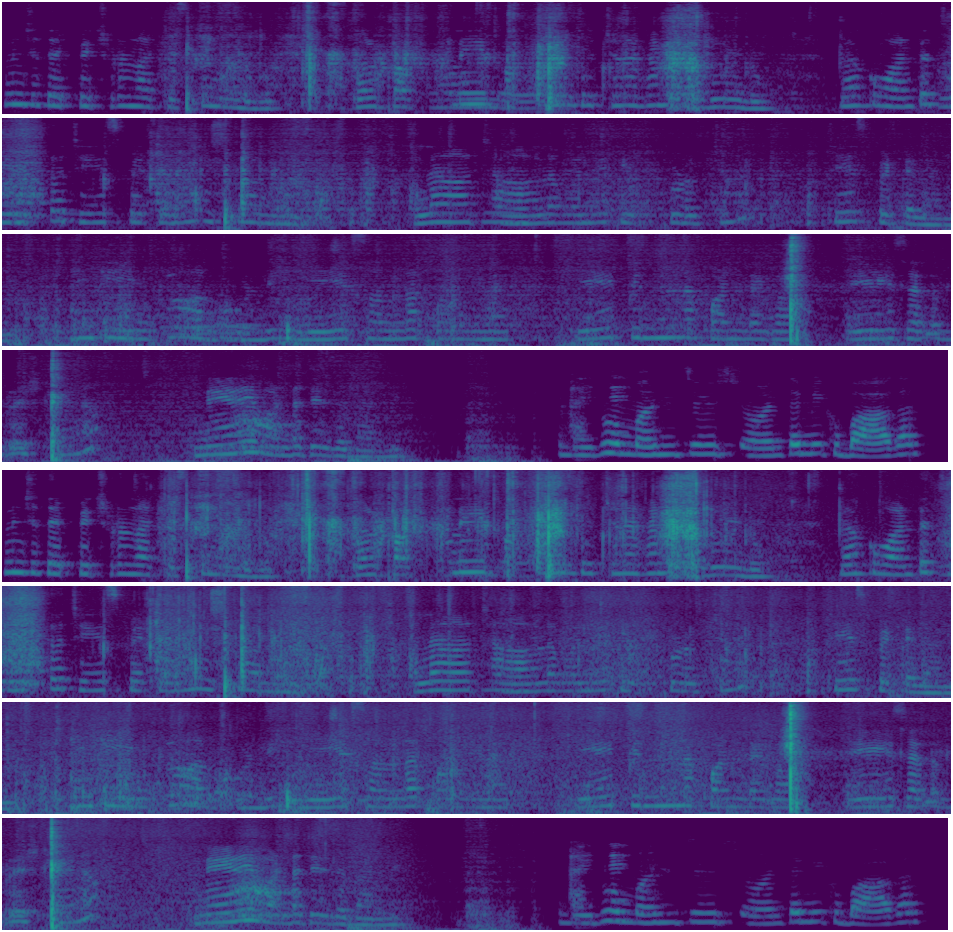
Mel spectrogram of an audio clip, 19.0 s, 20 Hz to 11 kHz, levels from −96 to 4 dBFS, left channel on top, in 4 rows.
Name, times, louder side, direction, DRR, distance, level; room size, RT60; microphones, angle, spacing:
voice 1, 0.0-1.4 1.8-6.4 6.8-14.8 15.2-16.3 17.1-17.4, right 2 dB, 35° right, 0.8 m, -61 dB
sound 1, 0.7-16.3, right 9 dB, 75° right, 0.5 m, -52 dB
voice 2, 2.2-2.9 4.7-5.1 7.1-7.5 10.3-10.8 17.0-18.8, left 6 dB, 60° left, 0.4 m, -61 dB
sound 2, 9.2-16.9, right 2 dB, 90° right, 1.6 m, -68 dB
4.3 x 2.2 x 3.4 m
head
